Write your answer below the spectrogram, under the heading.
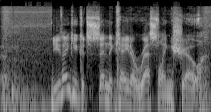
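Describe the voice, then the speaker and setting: The speaker is a man. Background noise is noticeable throughout. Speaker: auctioneer and former wrestling TV syndicator. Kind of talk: radio talk show guest interview answer. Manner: conversational storytelling.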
